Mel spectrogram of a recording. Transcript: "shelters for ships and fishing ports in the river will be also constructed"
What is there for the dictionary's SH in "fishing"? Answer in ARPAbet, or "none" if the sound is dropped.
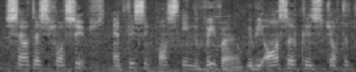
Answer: S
